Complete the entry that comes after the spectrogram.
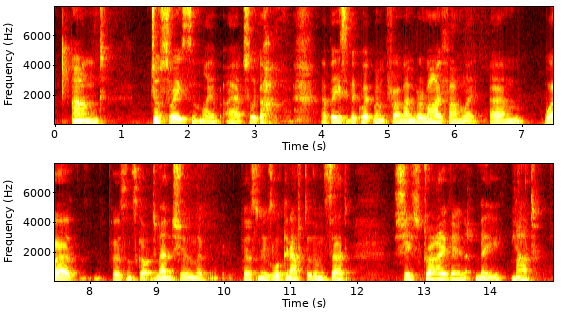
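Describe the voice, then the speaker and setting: The speech comes at a fairly slow pace with long, frequent pauses. Audible room echo and noticeable background noise are present. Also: woman. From Greater Manchester, Stockport. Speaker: former mayor and community volunteer. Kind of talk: casual interview. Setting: at home.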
